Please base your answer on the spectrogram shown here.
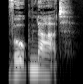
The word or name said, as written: våbenart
